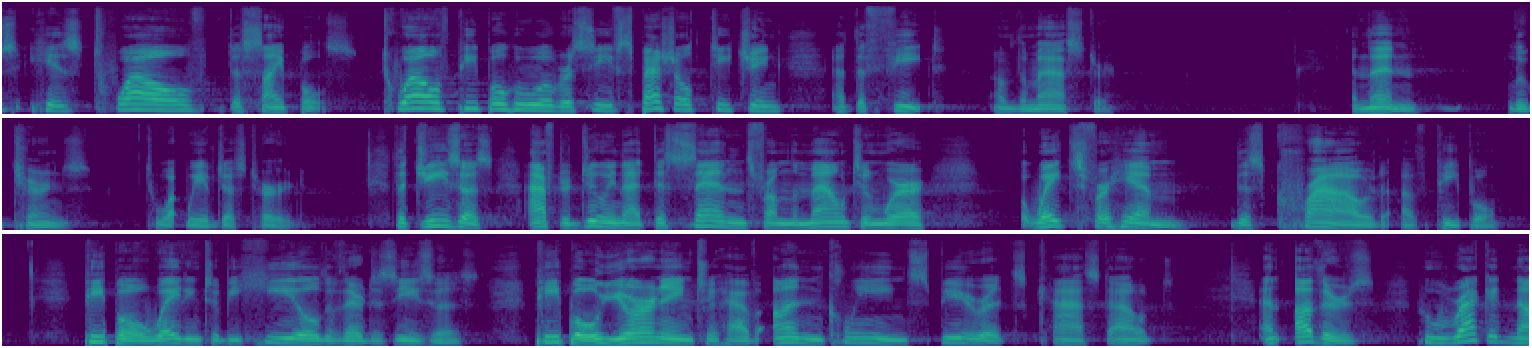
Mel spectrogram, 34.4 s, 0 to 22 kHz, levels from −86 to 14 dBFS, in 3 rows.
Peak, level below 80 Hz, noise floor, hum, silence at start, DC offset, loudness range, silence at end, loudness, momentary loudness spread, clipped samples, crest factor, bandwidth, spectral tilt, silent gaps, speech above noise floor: -8 dBFS; -76 dBFS; -82 dBFS; none; 0 s; under 0.1%; 9 LU; 0 s; -30 LUFS; 16 LU; under 0.1%; 24 dB; 17.5 kHz; -4.5 dB/octave; none; 52 dB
